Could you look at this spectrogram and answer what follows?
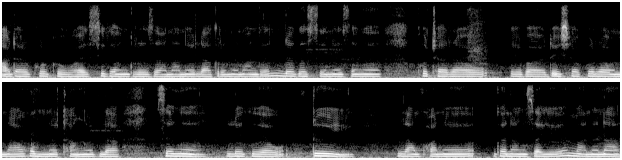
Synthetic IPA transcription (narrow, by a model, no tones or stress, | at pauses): adaɾkʰuɾkʰɯɦajsiɡaŋɡɾɯzananɯlaɡɾɯnɯmaŋɡɯnlɯɡɯsenɯzɯŋɯ | kʰɯtʰaɾaw | ebadɯjsakʰɯɾawnaɦɔmnɯtʰaŋɯbla | zɯŋɯlɯɡɯjawdɯj | laŋpʰanɯ | ɡɯnaŋzajɯmanɯna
